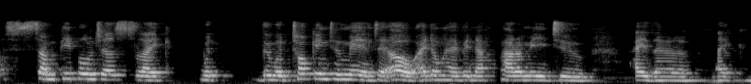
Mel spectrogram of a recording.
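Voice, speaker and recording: A woman's voice: mid-range voice, a little mellow. A woman from Vietnam, a participant asking a question on a video call, speaking hesitantly with many fillers. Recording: echoey, dull video call audio.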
